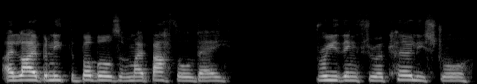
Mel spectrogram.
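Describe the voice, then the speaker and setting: A woman poet reading her poems aloud in a measured, wry delivery, with hesitant, rambling asides between them. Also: lowish voice, flat delivery, creaky, darkish tone. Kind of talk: poetry reading with spoken asides.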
